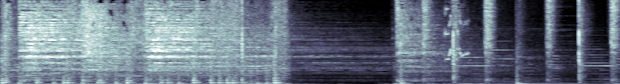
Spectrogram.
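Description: Drum kit played hard over a rock backing track: dense kick, snare and crash cymbal hits until about three seconds in. The drums then stop for about a second, leaving the backing track's held chord, and come back with lighter, sparser hits.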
